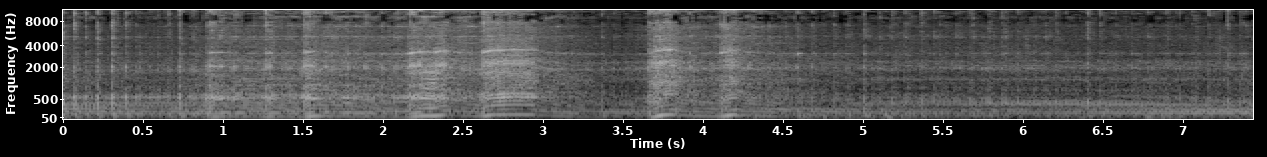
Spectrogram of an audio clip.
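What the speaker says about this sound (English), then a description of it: "Wants to go. There it goes." A gas-powered Losi DBXL 2.0 RC car engine runs after starting, with a buzzy two-stroke drone that rises in a few revs before settling into a steady idle, close and loud.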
